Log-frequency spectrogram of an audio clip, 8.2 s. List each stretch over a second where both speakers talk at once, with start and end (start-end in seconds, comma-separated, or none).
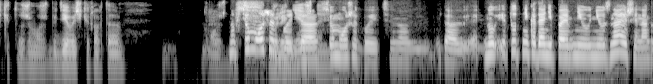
2.9-4.2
